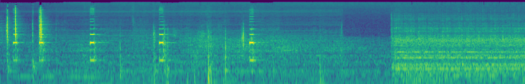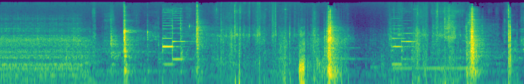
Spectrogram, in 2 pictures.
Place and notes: Santocka, Szczecin, Poland
ATM + Street Noise.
